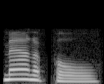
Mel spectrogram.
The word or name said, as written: maniple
